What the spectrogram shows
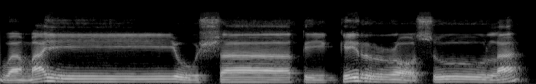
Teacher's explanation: Nun sukun bertemu dengan huruf ya. Bacaan idgham bi gunnah. Masuk dengan mendengung. Yaitu mendengung ya.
